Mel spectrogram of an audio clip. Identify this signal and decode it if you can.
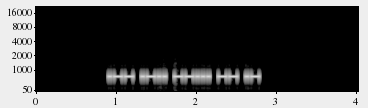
Morse code, heard as a keyed tone, about 36 wpm, 700 Hz. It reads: WL7MA
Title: USA Call Signs - 3x Character Spacing - 35wpm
